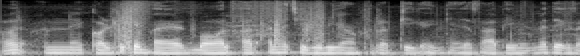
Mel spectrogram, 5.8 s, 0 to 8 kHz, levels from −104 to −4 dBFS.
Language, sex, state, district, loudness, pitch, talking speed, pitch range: Hindi, male, Odisha, Nuapada, -20 LUFS, 110 Hz, 215 wpm, 105-115 Hz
